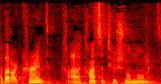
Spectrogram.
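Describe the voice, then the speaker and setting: A fairly high-pitched, somewhat breathy man's voice with an American accent at a fairly quick pace. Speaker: law professor. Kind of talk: panel talk introduction. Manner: fast.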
